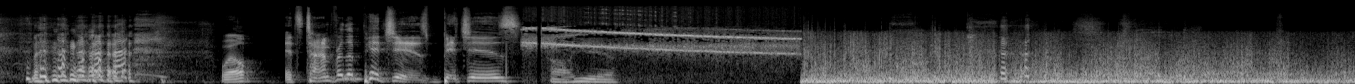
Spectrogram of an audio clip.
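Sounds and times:
laughter: 0.0s - 1.7s, 9.6s - 10.6s
speech: 0.2s - 6.6s
short high whine: 5.2s - 8.4s
long loud explosion with roaring crackling rumble: 5.4s - 13.5s.

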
